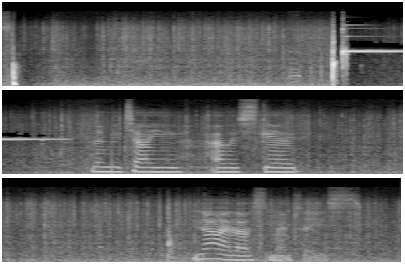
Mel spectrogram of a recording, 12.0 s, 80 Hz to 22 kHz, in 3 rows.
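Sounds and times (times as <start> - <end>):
ding with high ringing tone: 3.4 - 4.7.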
